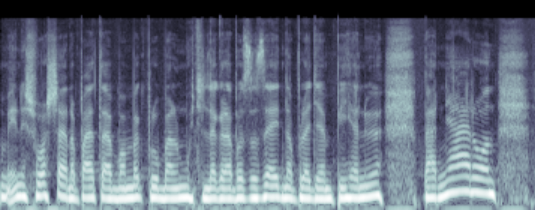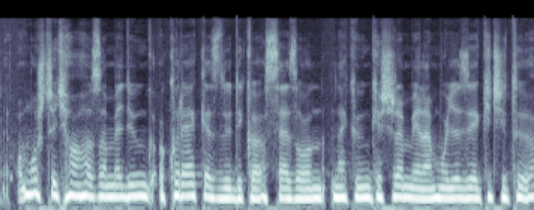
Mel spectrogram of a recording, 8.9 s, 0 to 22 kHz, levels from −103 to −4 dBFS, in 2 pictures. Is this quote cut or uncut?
uncut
